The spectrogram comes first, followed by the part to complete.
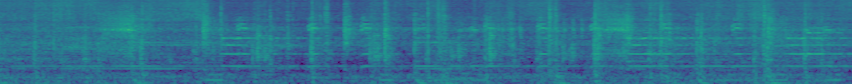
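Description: Treadmill in use on a steep incline: irregular footfalls on the moving belt, over a steady high whine that sets in about two seconds in.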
